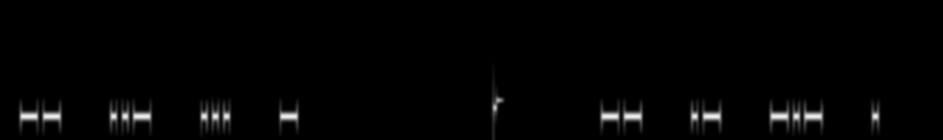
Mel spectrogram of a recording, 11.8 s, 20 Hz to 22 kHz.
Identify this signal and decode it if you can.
Morse code, heard as a keyed tone, about 17 wpm, spaced as for 10 wpm, 700 Hz. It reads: MUST MAKE
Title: 3x Character Spacing - Top 200 Words - 17wpm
